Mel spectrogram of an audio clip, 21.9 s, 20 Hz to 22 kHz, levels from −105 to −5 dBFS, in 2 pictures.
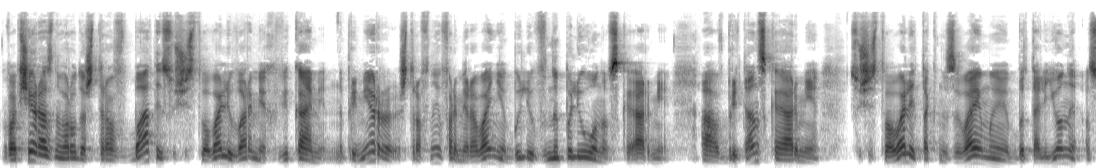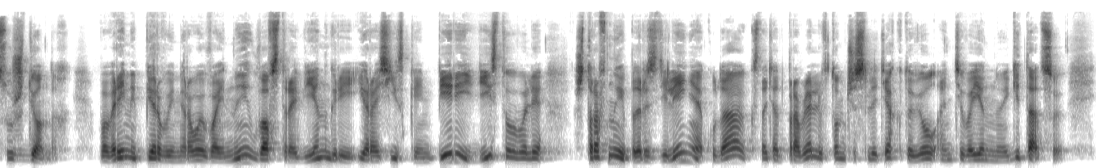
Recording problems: thin; somewhat; fading below 250 Hz

